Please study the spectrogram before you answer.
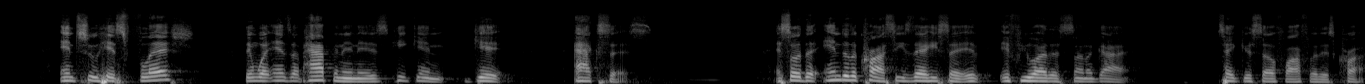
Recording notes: Preached April 5, 2014 at The Living Room Church in Van Nuys, CA.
